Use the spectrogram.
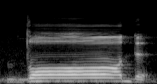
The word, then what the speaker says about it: ضاد: تلفظ نہیں آنا چاہیے۔ اس کا مخرج ہی الگ ہے، اس کا سٹائل ہی الگ ہے، اس کا تلفظ یعنی ادا کرنے کا طریقہ ہی الگ ہے۔ تو اسے تھوڑا دھیان سے مشق کیجئے، پریکٹس کیجئے، ریوائز کیجئے، ضاد، ضاد، ضاد۔ ضاد کے بعد کا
